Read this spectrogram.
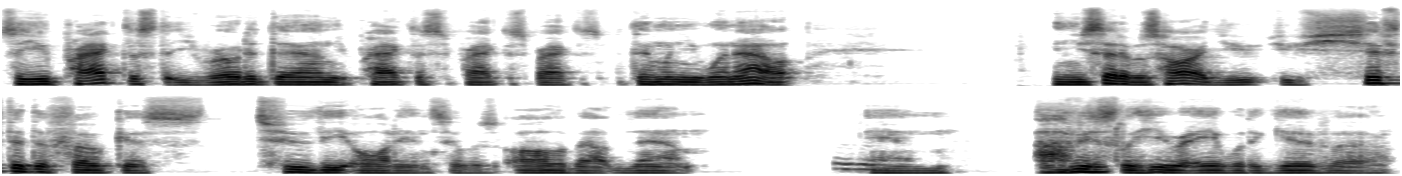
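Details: Adult male speaker; no speech disorder.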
